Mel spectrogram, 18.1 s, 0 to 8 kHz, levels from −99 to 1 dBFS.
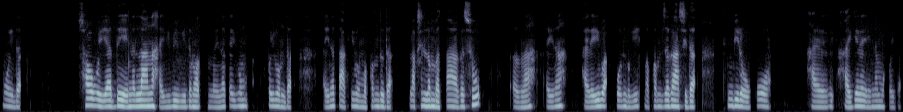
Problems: none marked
